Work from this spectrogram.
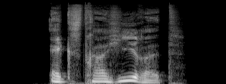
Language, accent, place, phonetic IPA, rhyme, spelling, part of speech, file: German, Germany, Berlin, [ɛkstʁaˈhiːʁət], -iːʁət, extrahieret, verb, De-extrahieret.ogg
- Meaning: second-person plural subjunctive I of extrahieren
